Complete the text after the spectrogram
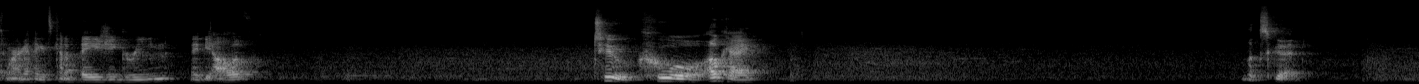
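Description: An elderly man speaks calmly in short phrases.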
